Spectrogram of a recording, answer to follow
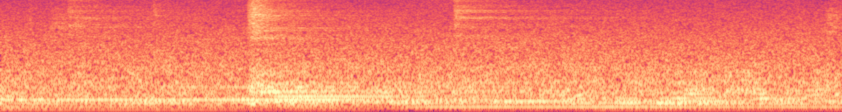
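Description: Quiet band music between songs: steady held notes ring on under three light, bright hits about a second apart.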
